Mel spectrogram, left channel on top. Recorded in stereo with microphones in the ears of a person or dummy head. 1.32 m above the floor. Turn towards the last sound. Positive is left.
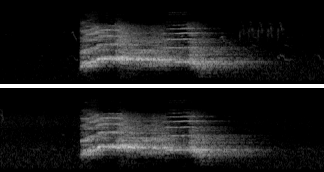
turn(degrees=70)  # may be behind; listen again after turning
